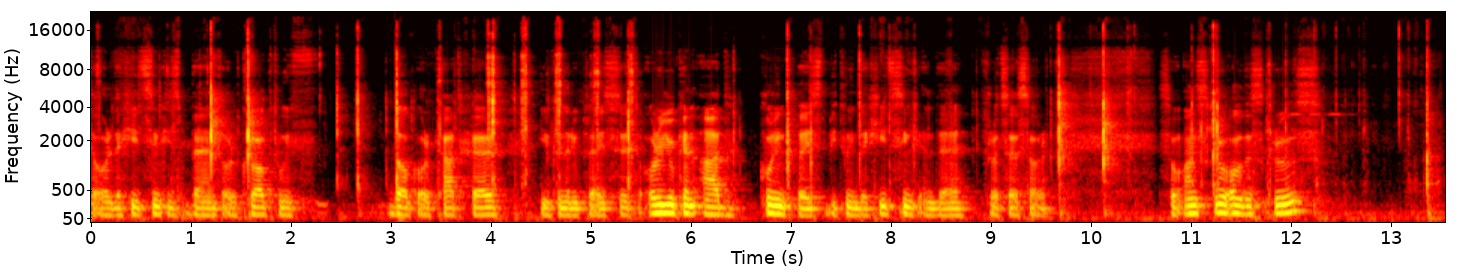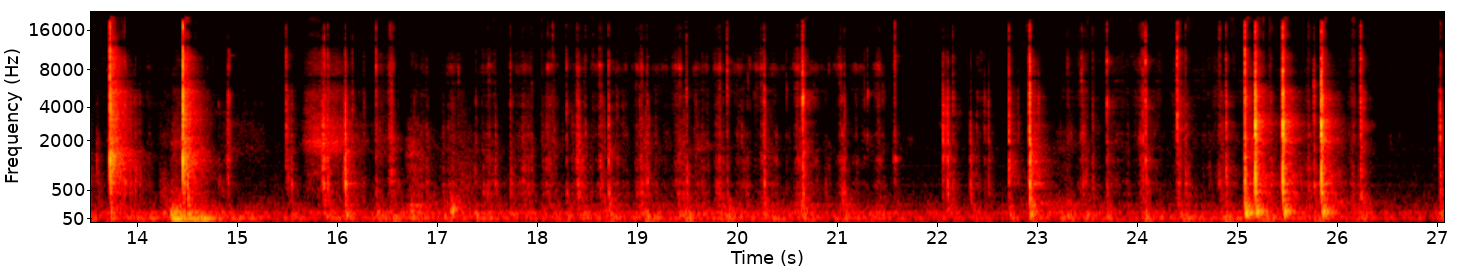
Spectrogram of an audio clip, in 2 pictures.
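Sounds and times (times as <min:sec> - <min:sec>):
screwdriver clicking on screws: 0:02.4 - 0:05.6.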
